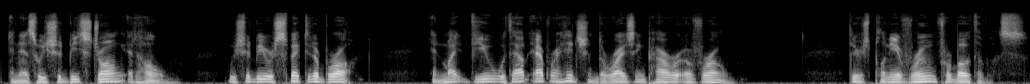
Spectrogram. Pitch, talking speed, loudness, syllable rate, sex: 105 Hz, 185 wpm, -17 LUFS, 5.6 syllables/s, male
